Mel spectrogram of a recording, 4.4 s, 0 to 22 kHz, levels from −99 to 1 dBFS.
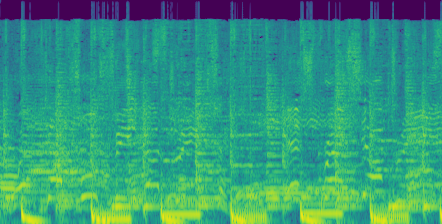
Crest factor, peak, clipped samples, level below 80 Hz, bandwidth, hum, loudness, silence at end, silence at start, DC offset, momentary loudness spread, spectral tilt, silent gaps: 10 dB; 0 dBFS; 0.3%; -14 dBFS; 17 kHz; none; -11 LUFS; 0 s; 0 s; under 0.1%; 2 LU; -4.5 dB/octave; none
